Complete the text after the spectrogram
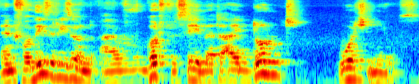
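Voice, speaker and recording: Over noticeable background noise, a man with a medium pitch speaks very slowly, his intonation lively. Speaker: author and mentor. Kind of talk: interview conversation.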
